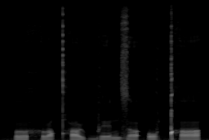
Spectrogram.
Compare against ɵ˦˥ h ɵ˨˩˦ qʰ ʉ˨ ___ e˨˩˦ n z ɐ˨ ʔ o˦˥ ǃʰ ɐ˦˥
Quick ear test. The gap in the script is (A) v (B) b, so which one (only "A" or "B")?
B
